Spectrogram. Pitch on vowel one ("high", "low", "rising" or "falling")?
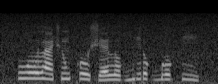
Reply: high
